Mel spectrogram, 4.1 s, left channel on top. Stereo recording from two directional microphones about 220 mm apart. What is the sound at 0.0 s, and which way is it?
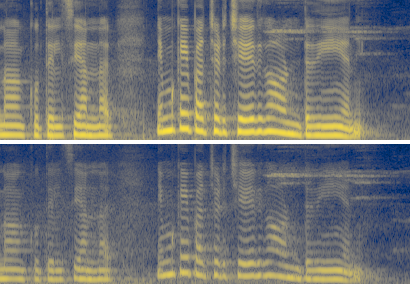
A woman's voice, 40° left (ahead or behind).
